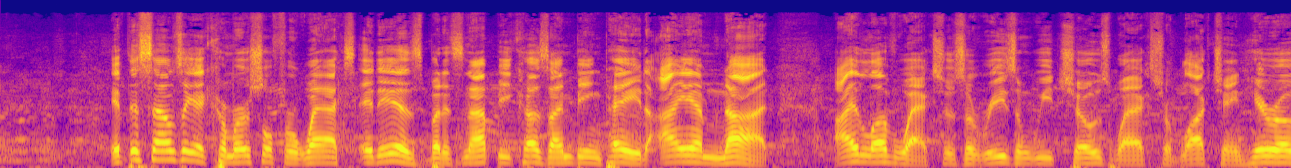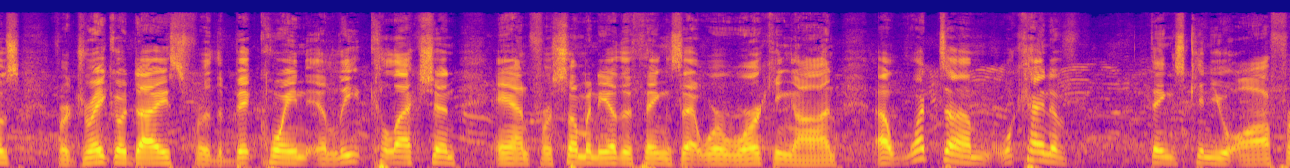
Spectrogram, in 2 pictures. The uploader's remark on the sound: Live from NFT NYC 2022!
